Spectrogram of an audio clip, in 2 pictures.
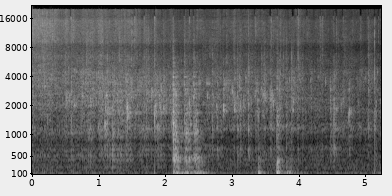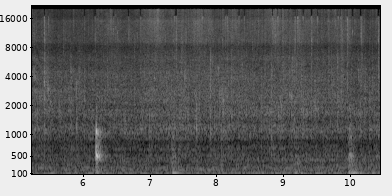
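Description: Onions sizzling and frying in vegetable oil for an African rice stew, with steady close sizzle throughout and several sharp scraping strokes of a utensil stirring the pan.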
